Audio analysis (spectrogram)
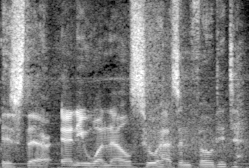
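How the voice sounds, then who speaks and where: A man's voice: medium pitch, flat delivery, slow, noisy background, natural voice. An actor playing a composed, self-assured male lord with an aloof manner in a dramatic game. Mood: cool, decided.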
